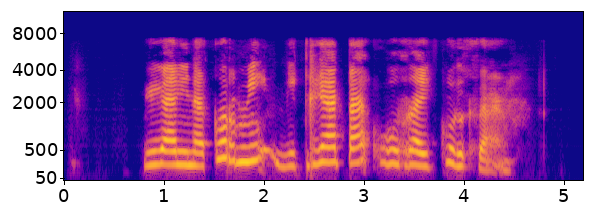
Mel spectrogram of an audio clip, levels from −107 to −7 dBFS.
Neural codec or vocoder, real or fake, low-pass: codec, 16 kHz, 1 kbps, FreqCodec, larger model; fake; 7.2 kHz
